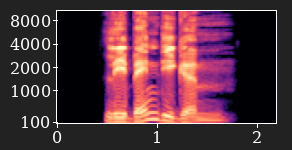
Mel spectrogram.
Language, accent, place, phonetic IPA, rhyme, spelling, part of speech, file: German, Germany, Berlin, [leˈbɛndɪɡəm], -ɛndɪɡəm, lebendigem, adjective, De-lebendigem.ogg
- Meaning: strong dative masculine/neuter singular of lebendig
